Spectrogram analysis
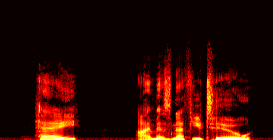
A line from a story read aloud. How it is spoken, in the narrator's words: Yvain called out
